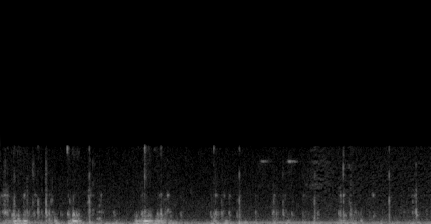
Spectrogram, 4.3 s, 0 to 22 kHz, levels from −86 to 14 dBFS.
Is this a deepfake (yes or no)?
no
